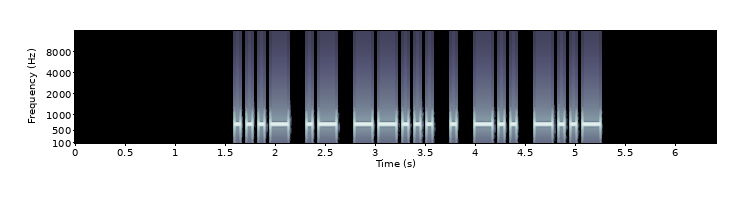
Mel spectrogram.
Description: Morse code, heard as a keyed tone, about 20 wpm, 700 Hz. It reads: VA7EDX
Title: DXCC-100 Call Signs - 6 Characters - 20wpm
